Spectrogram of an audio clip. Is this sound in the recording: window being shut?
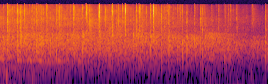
no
